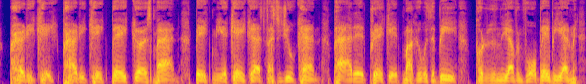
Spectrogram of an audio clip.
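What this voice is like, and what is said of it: Scary demon singing voice. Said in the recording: “the demon does it in like a scary voice.”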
